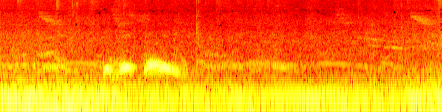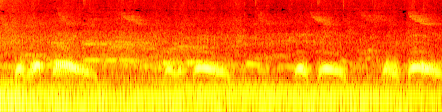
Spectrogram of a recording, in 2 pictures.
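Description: A caged bird calls in short, repeated low hooting coos close by.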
